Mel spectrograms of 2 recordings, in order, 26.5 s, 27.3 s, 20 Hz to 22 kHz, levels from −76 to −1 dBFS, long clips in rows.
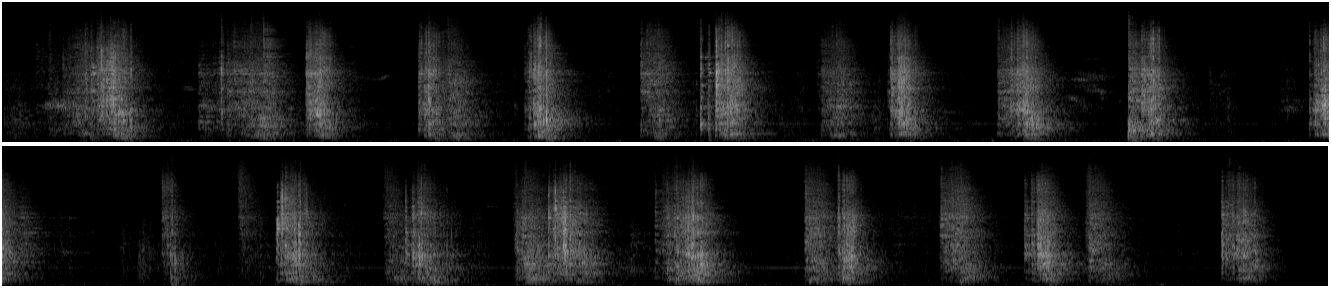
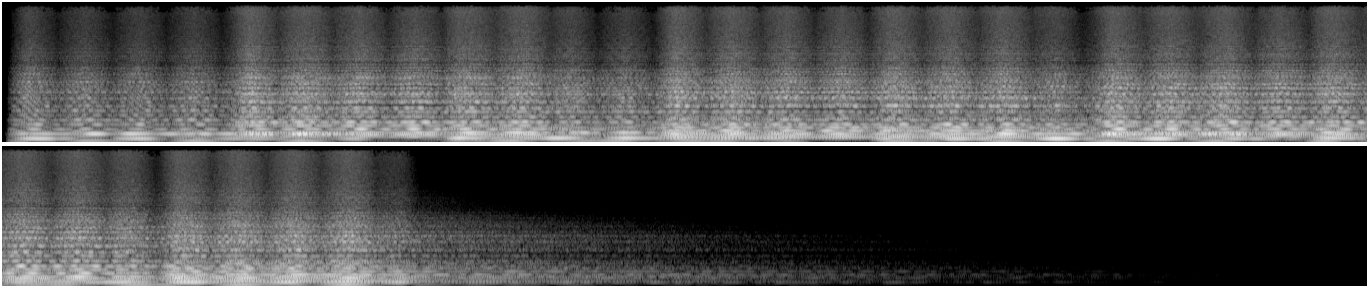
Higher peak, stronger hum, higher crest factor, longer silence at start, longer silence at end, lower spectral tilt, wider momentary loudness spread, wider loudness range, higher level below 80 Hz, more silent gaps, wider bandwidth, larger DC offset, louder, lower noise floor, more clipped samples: second, -10 dBFS vs -2 dBFS; neither; first, 30 dB vs 18 dB; about the same, 0.05 s vs 0.1 s; second, 0.5 s vs 7.65 s; second, 0 dB/octave vs -6 dB/octave; first, 22 LU vs 7 LU; about the same, 5 LU vs 4 LU; second, -78 dBFS vs -36 dBFS; neither; second, 16.5 kHz vs over 20 kHz; neither; second, -36 LUFS vs -17 LUFS; second, -69 dBFS vs under -90 dBFS; neither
